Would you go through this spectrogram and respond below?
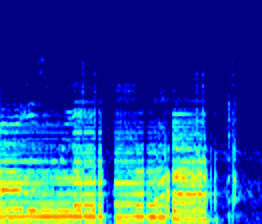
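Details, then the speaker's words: Mackie Big Knob Studio monitor controller with the source switch pressed in: the music cuts out abruptly several times, then goes silent, as the dirty switch contact drops the signal. "The switch is in, but the sound went on off. Look at that. It's in. No sound."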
